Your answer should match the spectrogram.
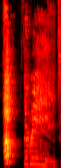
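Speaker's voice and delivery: high hoot falling away. A narrator's reading. Reader to children as the happy dinosaur, hooting cheer. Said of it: "and he hooted".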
